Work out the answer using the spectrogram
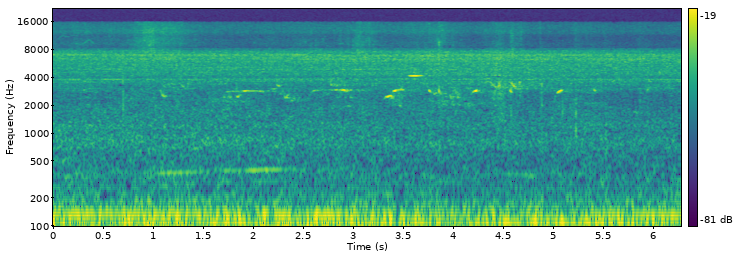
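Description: A scattering of short, high bird chirps over a steady low outdoor rumble.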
